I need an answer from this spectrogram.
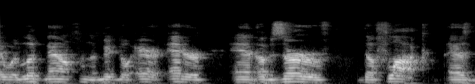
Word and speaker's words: Migdal Eder: revealed from the Migdol Eder, the Migdol, yeah, Migdol Eder, that's how you say it.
